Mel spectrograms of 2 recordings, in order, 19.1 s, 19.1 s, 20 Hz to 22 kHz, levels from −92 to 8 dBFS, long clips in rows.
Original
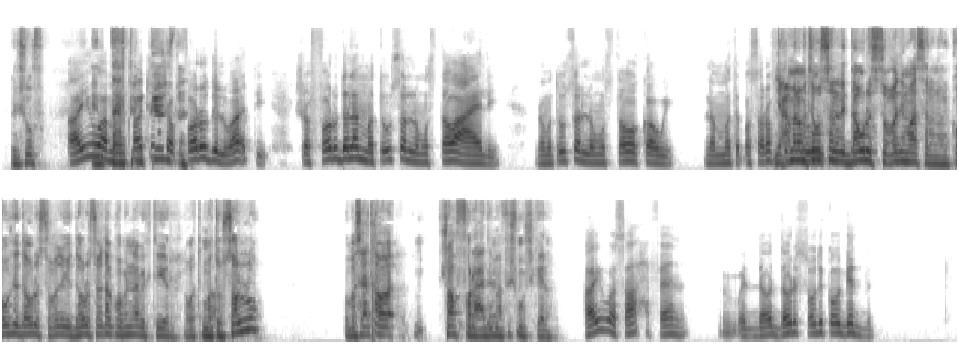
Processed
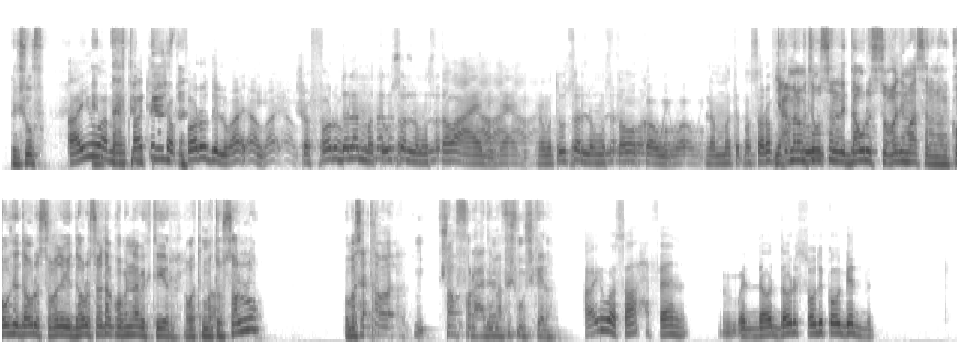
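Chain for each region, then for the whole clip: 2.24–7.54 s: backward echo that repeats 176 ms, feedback 41%, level -12.5 dB + compression 2.5:1, threshold -35 dBFS + tape noise reduction on one side only decoder only
13.16–15.53 s: compression 20:1, threshold -31 dBFS + hum notches 50/100/150/200/250 Hz
whole clip: peaking EQ 4.4 kHz -2.5 dB; compression, threshold -27 dBFS; dynamic bell 350 Hz, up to +8 dB, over -44 dBFS, Q 0.78; trim -3 dB

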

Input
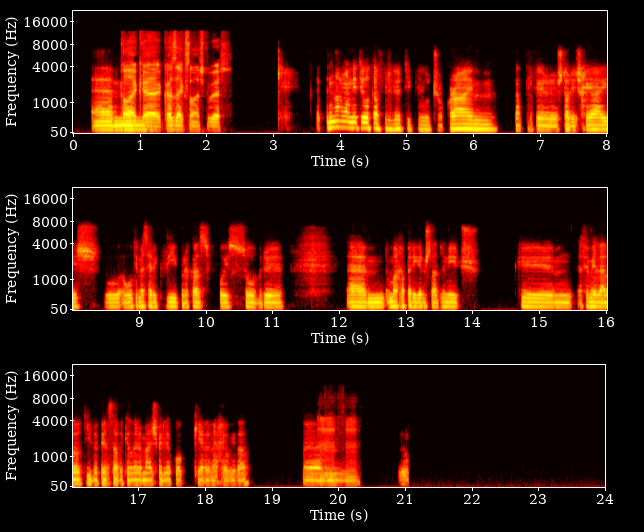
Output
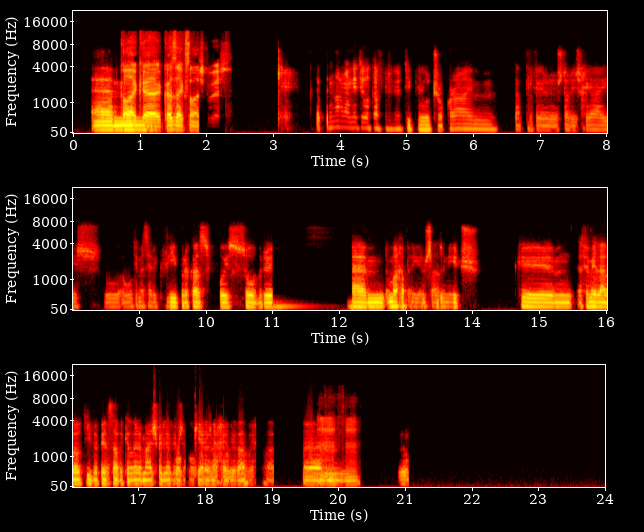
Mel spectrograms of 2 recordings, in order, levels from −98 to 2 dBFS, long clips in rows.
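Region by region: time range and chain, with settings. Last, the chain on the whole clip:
1.89–2.29 s: resonant high-pass 2.7 kHz, resonance Q 1.6 + distance through air 110 m
3.82–4.99 s: amplifier tone stack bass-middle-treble 10-0-10 + band-stop 1.2 kHz, Q 26 + three bands expanded up and down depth 100%
5.54–9.48 s: treble shelf 4.5 kHz +9.5 dB + compression 3:1, threshold -44 dBFS
11.00–12.21 s: inverse Chebyshev band-stop 490–1700 Hz, stop band 80 dB + peaking EQ 4.9 kHz -13 dB 2.8 oct + flutter echo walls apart 3.2 m, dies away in 0.99 s
12.97–13.73 s: high-pass 93 Hz + compressor with a negative ratio -39 dBFS
17.18–19.63 s: chunks repeated in reverse 265 ms, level -10 dB + hard clipper -24.5 dBFS
whole clip: none

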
